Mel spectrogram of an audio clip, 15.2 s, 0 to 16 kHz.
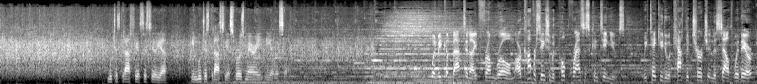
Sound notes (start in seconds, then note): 0.7 speaking foreign language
